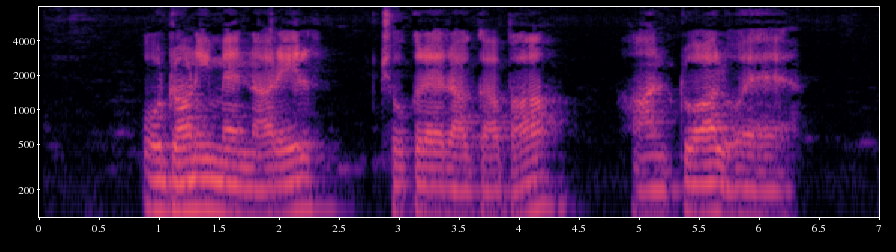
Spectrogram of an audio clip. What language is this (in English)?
Marwari (Pakistan)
